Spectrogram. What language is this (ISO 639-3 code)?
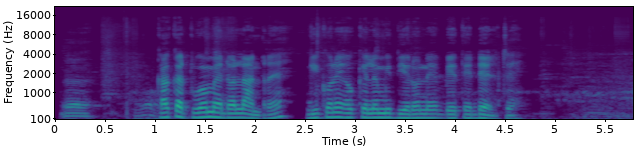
luo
